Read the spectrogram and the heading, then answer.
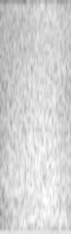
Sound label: FIREBALL; Theldrow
